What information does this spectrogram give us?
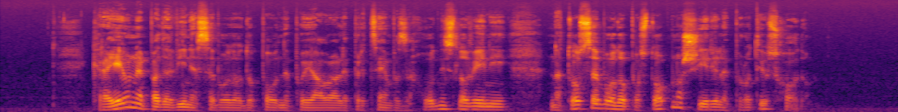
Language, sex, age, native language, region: Slovenian, male, 30-49, Slovenian, Drava region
